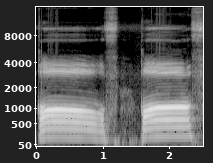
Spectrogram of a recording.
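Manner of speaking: কফ with a full heavy throat sound; heavy Qaf. Shown as a demonstration. Teacher demonstrating the heavy Arabic letter Qaf. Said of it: "মোটা আওয়াজে পড়ব".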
